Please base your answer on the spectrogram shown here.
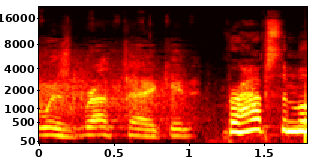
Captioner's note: cheering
